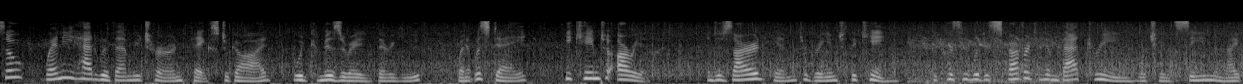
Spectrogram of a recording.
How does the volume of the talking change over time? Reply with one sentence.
The loudness of the talking stays about the same.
